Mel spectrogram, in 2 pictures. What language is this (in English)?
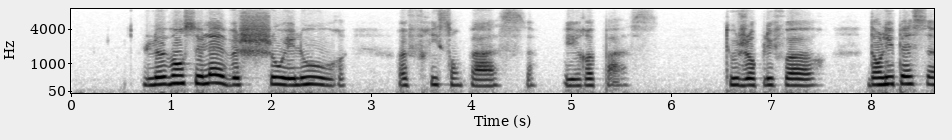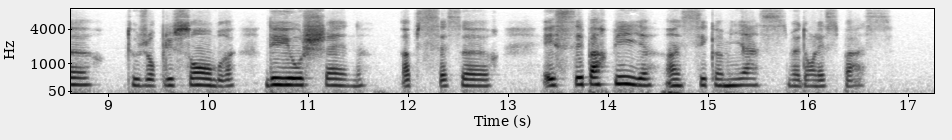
French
